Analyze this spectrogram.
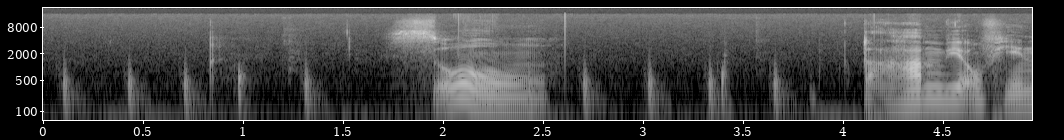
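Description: A pickaxe taps and chips at stone in quick strokes.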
